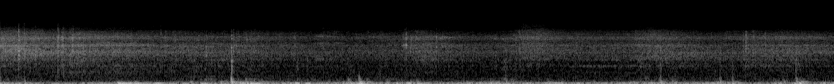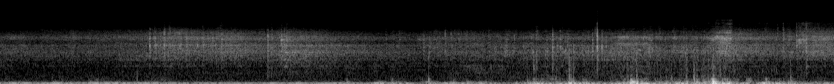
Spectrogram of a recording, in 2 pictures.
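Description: Ice skate blades scrape and hiss across the ice.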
